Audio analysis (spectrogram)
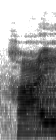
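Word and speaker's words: high: भूल गए थोड़ा यदि किसी शब्द के अंत में जी एच या जी एच टी हो तो जी एच साइलेंट रहता है किसी शब्द के अंत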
